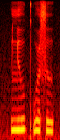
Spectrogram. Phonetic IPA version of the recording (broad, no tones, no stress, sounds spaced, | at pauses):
lʲ u kʷʼ ə˞ s ɯ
